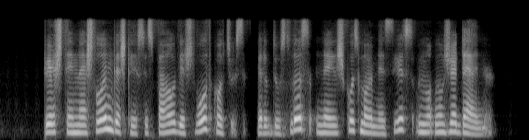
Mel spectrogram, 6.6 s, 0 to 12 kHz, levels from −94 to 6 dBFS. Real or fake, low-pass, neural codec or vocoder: fake; 7.2 kHz; codec, 16 kHz, 0.5 kbps, FreqCodec, larger model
